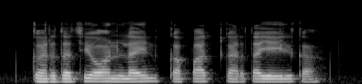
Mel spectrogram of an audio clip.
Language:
Marathi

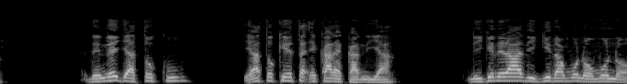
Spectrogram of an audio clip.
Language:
Kikuyu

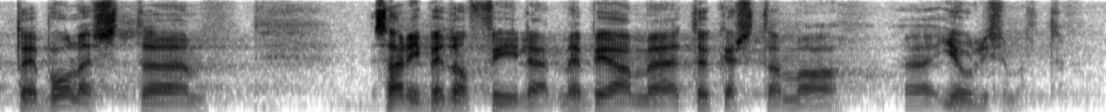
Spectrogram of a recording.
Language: Estonian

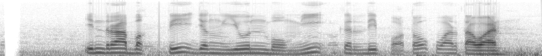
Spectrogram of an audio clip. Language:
Sundanese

